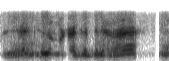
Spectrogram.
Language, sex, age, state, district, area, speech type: Kannada, male, 45-60, Karnataka, Belgaum, rural, conversation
